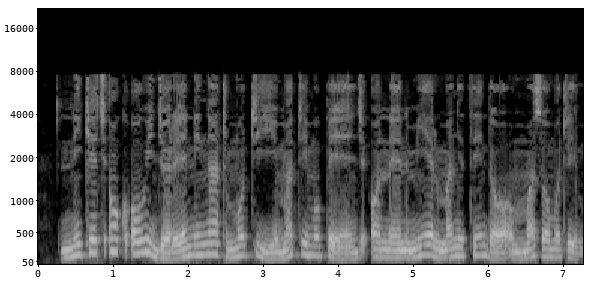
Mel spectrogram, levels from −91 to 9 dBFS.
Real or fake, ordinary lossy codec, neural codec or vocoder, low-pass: fake; AAC, 24 kbps; vocoder, 44.1 kHz, 128 mel bands every 512 samples, BigVGAN v2; 19.8 kHz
